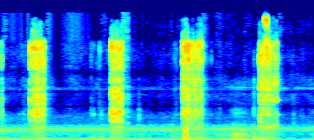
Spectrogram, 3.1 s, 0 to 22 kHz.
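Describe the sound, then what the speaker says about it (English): A ratchet wrench tightens a grease fitting into a tie rod end on a 2000 Subaru Forester during a steering rack job, four short bursts of rapid clicking evenly spaced, close and clear with no talking. "Just want to thread it in nice. Use your wrench."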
